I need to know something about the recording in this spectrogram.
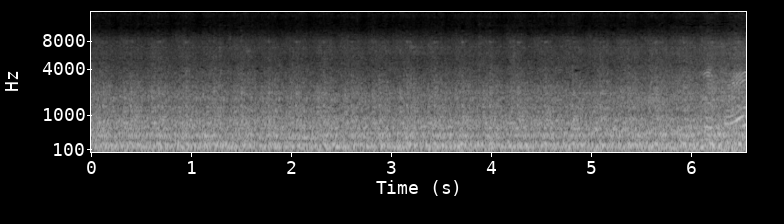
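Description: Fishing boat's engine running steadily, a continuous low drone mixed with a rush of wind and water.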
